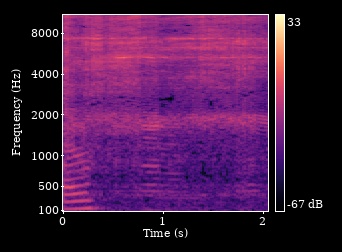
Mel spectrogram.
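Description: Small DC motor running steadily under a 555-timer PWM drive, with a steady high tone.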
